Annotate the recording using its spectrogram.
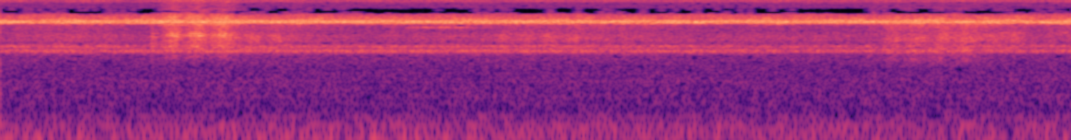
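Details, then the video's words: Summer-night crickets fill the air with steady, overlapping high-pitched trills, swelling briefly around one second and again near four and a half seconds, above a soft low-frequency hum. "Relaxing Cricket Sounds For Sleep Ambient Summer Night"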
